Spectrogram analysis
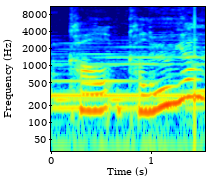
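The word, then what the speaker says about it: Kaluuya: i forget his name sometimes um uh daniel kahluya i think that's his name i always mispronounce his last name but he's a wonderful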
